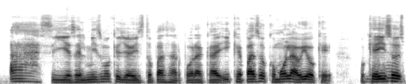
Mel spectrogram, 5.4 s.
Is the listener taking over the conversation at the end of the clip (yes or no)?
yes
